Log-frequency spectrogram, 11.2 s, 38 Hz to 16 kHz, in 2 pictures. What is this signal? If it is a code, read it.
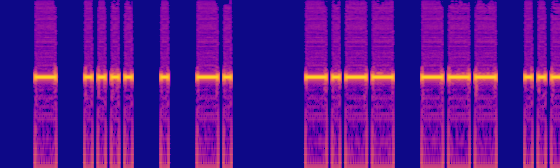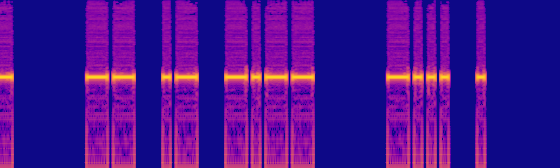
Morse code, heard as a keyed tone, about 18 wpm, spaced as for 15 wpm, 1000 Hz. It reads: THEN YOU MAY BE
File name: qotdfiles / 15wpm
